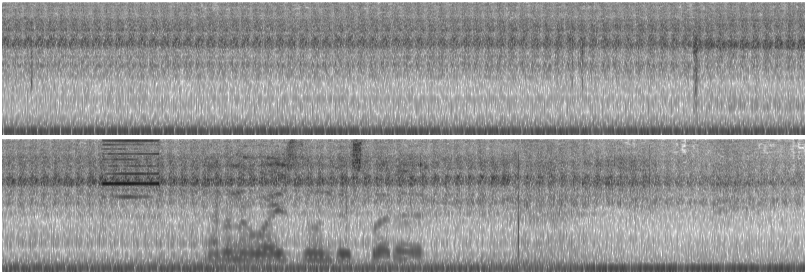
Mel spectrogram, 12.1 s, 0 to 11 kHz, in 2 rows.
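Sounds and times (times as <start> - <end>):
car engine idling: 0.0 - 12.0.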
